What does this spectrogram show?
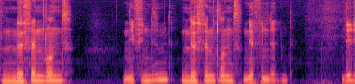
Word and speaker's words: Newfoundland: also by the way it's not actually called new phone is Newfoundland Newfoundland Newfoundland Kniffin didn't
